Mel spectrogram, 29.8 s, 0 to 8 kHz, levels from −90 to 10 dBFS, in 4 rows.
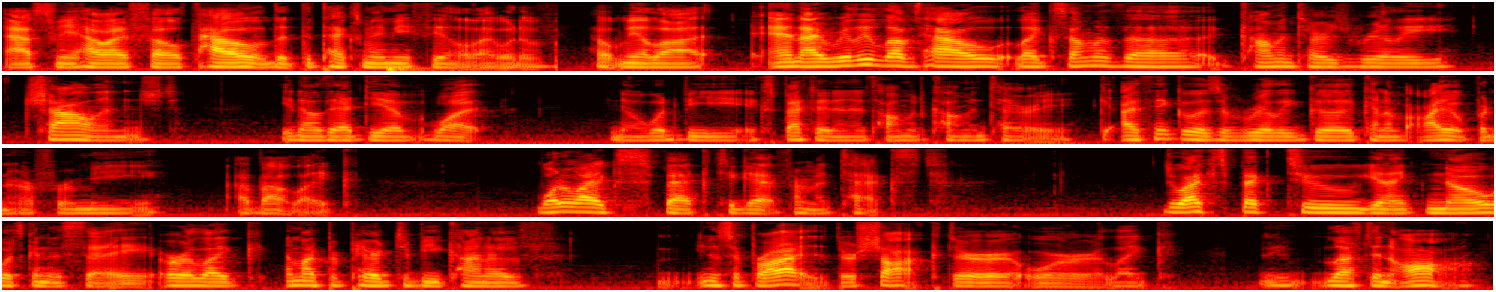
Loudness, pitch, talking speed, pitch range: -27 LUFS, 120 Hz, 205 wpm, 115-130 Hz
